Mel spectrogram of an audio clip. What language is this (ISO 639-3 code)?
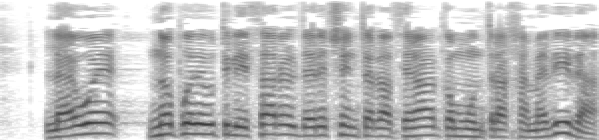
spa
